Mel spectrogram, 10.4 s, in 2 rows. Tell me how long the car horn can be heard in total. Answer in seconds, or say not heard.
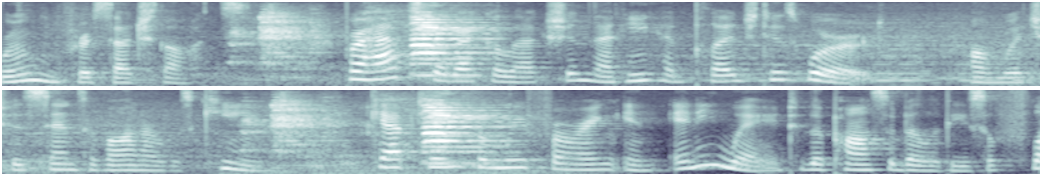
3 s.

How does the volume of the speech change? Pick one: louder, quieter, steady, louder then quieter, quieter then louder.
steady.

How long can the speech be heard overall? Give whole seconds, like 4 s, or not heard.
10 s.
